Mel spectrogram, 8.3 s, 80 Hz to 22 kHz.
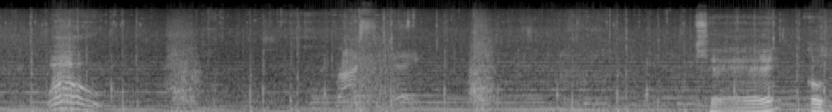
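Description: Horse hooves clip-clop in The Witcher 3: Wild Hunt, scattered uneven footfalls mixed with game effects and tonal musical swells, while a rain-like hiss runs underneath at moderate volume.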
